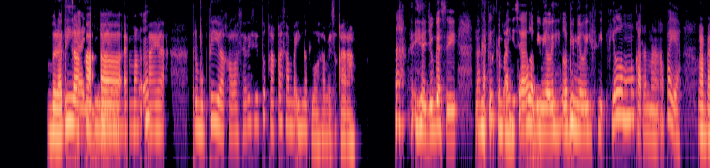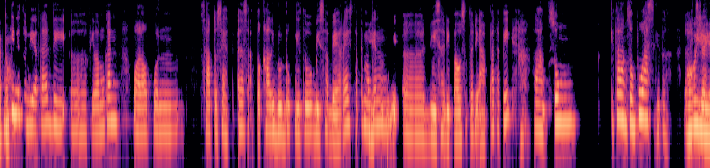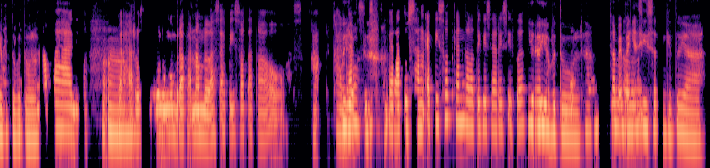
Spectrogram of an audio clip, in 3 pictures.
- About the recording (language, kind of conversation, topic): Indonesian, unstructured, Mana yang lebih Anda nikmati: menonton serial televisi atau film?
- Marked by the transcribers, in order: in English: "series"; other background noise; laughing while speaking: "Ah, iya"; in English: "di-pause"; chuckle; laughing while speaking: "iya"; in English: "season"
